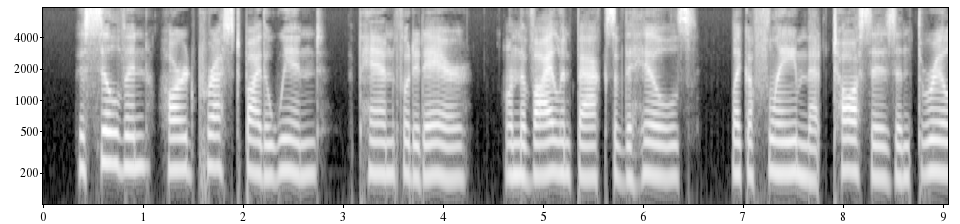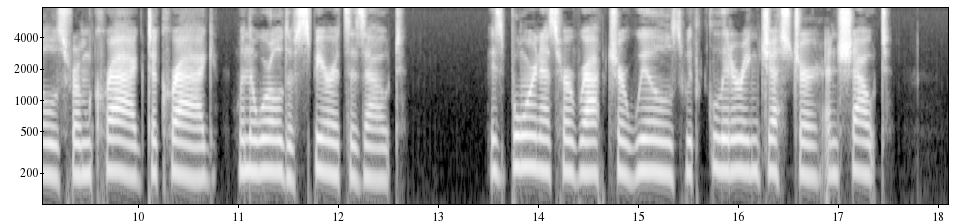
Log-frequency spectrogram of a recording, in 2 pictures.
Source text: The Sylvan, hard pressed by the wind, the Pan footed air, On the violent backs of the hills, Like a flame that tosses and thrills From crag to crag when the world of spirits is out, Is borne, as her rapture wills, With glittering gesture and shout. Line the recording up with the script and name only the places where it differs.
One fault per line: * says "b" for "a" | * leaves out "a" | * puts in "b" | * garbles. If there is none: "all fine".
all fine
